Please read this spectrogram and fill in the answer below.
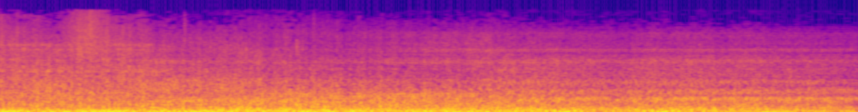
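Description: Fiery logo-reveal sound effect: a loud, deep rumbling burn like a roaring blaze, with a brief sharp hiss about half a second in, starting to fade near the end.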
